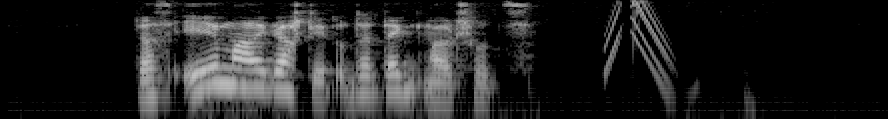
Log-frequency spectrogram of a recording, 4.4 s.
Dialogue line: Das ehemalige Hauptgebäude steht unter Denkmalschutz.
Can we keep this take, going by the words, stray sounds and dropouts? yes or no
no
